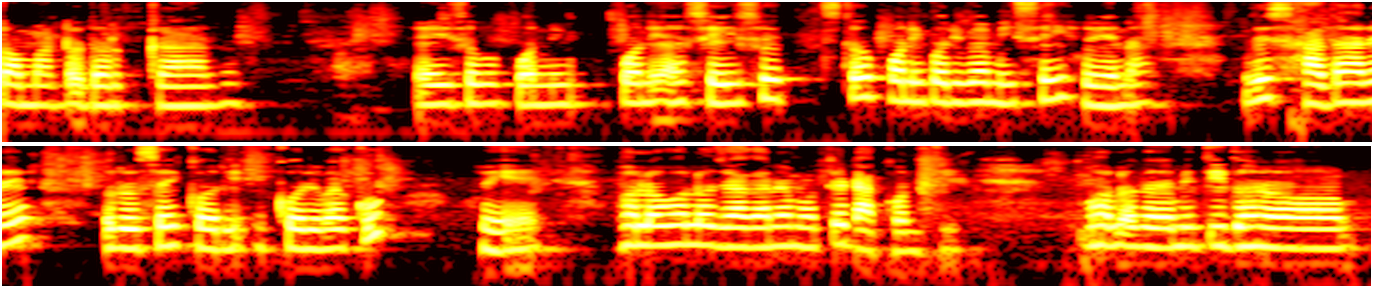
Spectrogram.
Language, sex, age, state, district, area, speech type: Odia, female, 45-60, Odisha, Malkangiri, urban, spontaneous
